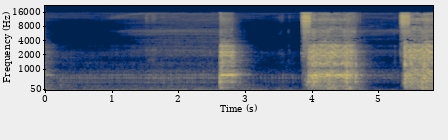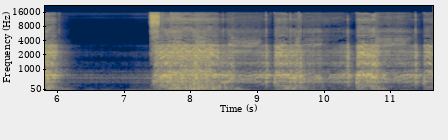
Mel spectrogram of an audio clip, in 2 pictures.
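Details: Graco/Titan airless paint sprayer with upper and lower balls: it builds pressure then intermittently loses it, the pump surging unevenly with hissing bursts and the piston dropping while under pressure. The cause is a bad lower ball leaking pressure.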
